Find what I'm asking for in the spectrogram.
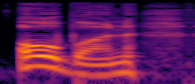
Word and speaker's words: Obon: I believe the kanji for Obon is O and then pun.As you say in Mandarin Chinese, but of course in Japanese pronunciation, it's Obon.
